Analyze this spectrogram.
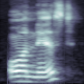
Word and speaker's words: honest: Similarly, when there is a honest man, honest start from H, and H is silent. So when we speak honest, then sound again it's O, and O is our vowel.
